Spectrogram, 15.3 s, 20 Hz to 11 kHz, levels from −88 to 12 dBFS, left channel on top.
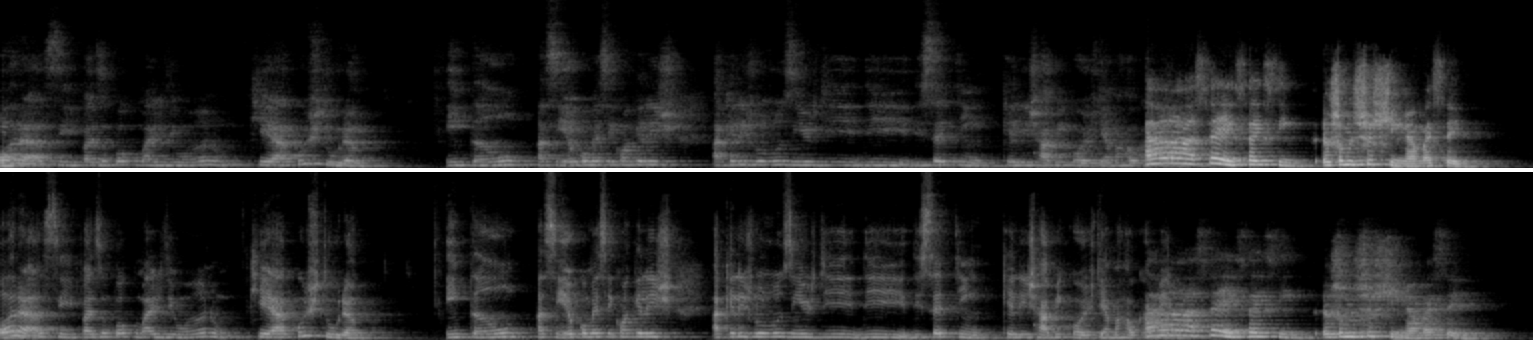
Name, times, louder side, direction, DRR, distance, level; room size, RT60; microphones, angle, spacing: voice 1, 0.0-3.7 4.5-11.9, right 3 dB, 85° right, 7 dB, 0.5 m, -31 dB
voice 2, 11.4-14.7, left 5 dB, 85° left, 10 dB, 0.4 m, -20 dB
4.5 x 2.3 x 4.3 m, 0.89 s
head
